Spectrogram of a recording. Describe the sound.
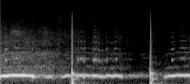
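A voice holds a long, steady hooting tone in imitation of an owl, lasting about two seconds. Two sharp clicks cut into it midway.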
